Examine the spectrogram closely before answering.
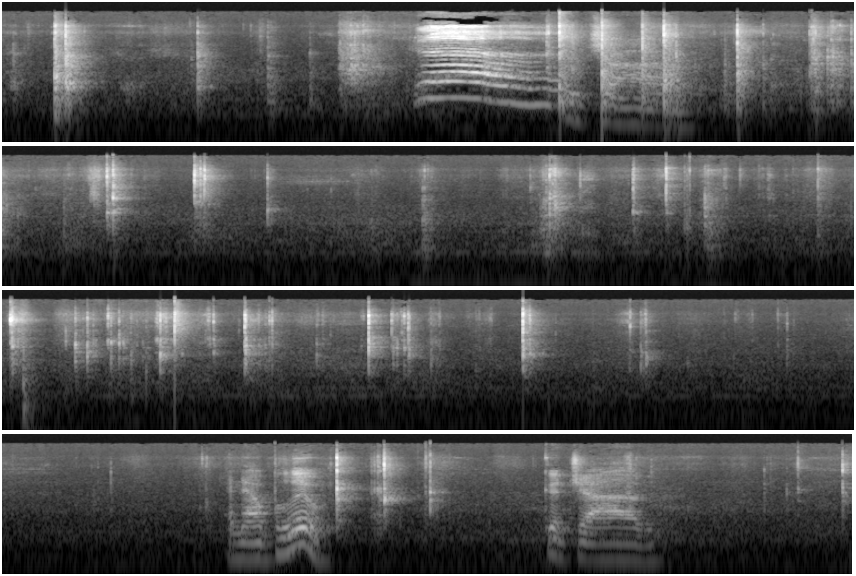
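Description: Plastic toy blocks click and clatter together close by.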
